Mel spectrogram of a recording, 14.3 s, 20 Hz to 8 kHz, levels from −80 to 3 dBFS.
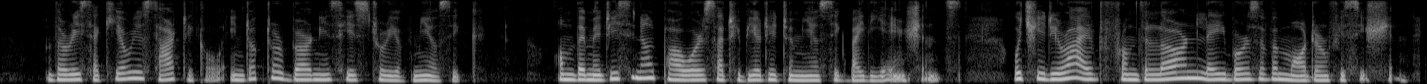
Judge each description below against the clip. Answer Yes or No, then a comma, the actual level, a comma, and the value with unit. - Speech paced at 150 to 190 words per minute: No, average, 140 wpm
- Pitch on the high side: No, medium, 180 Hz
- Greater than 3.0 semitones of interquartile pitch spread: No, average, 2.7 semitones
